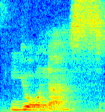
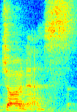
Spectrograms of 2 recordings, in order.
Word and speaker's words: Jonas: pronounce that terrible so this is how Google Translate cannot desert your nurse in English we would pronounce it Jonas not a popular name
